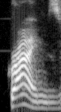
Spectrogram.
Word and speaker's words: Grimes: Grimes, right?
